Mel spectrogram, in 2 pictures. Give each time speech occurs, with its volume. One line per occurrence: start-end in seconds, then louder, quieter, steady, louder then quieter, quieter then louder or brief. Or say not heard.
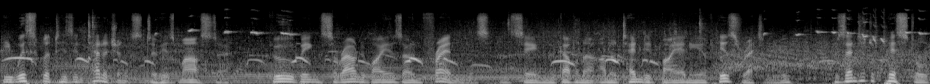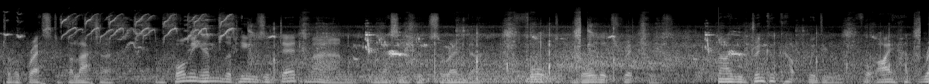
0.0-18.5 steady.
